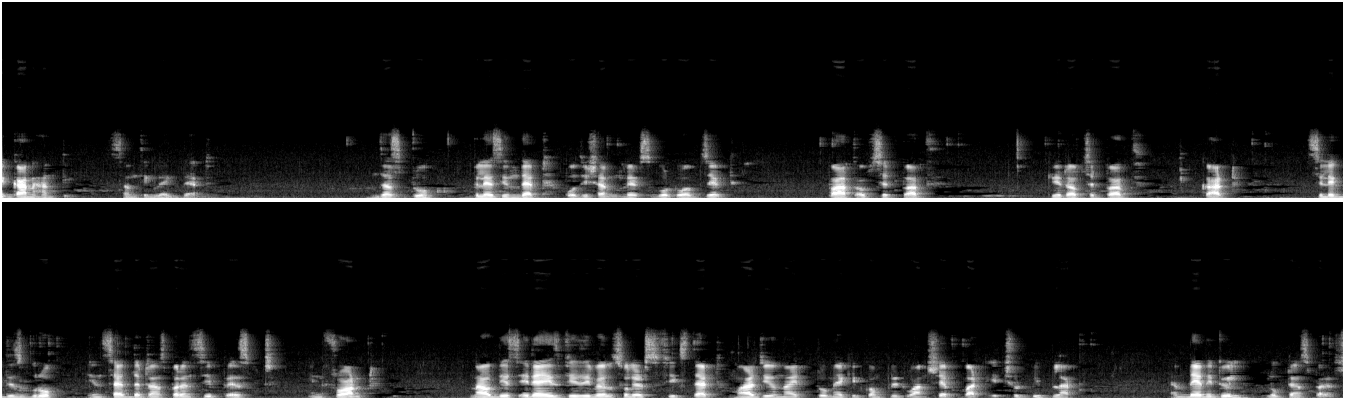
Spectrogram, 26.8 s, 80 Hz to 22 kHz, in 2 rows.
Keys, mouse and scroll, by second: 1.1-4.1 drag, 4.3-6.0 alt+scroll up 1, 6.0 click, 11.5 ctrl+x, 12.4-14.7 drag, 15.0 ctrl+f, 17.0 click.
